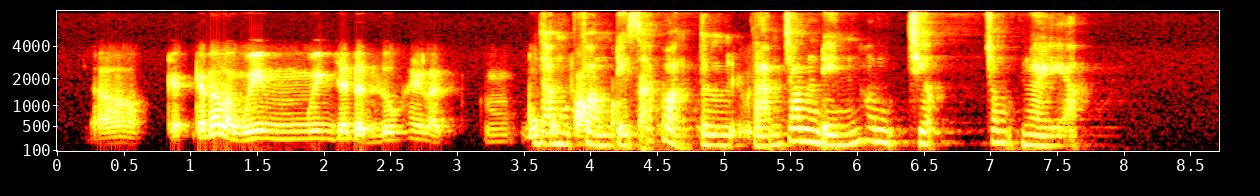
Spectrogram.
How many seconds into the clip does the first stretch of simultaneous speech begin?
3.6 s

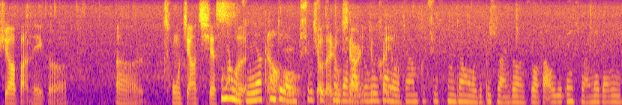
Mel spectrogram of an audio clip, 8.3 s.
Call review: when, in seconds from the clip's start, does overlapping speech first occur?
3.0 s

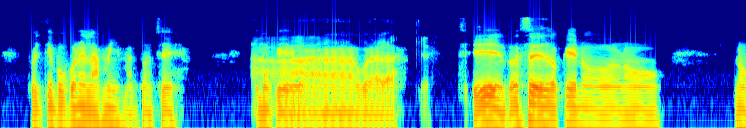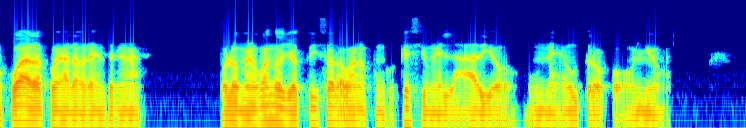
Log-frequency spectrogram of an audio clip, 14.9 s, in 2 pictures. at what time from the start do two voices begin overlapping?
2.6 s

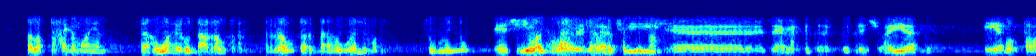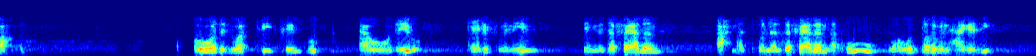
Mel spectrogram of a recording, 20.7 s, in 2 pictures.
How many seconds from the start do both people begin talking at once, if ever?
5.2 s

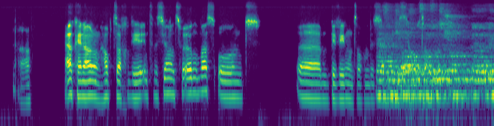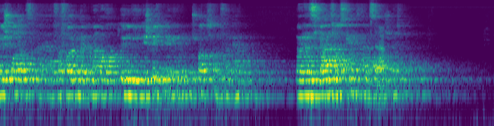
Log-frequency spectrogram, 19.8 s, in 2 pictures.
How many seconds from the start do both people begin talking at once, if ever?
7.5 s

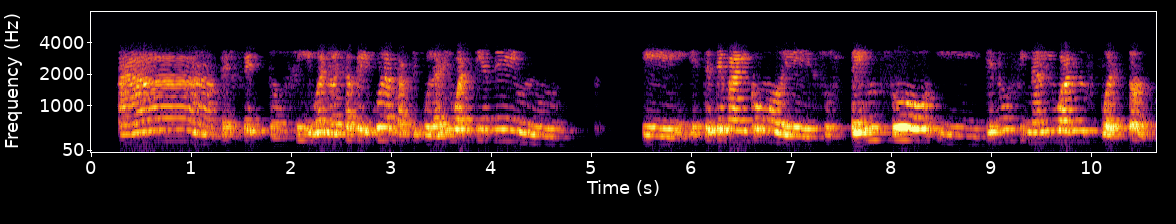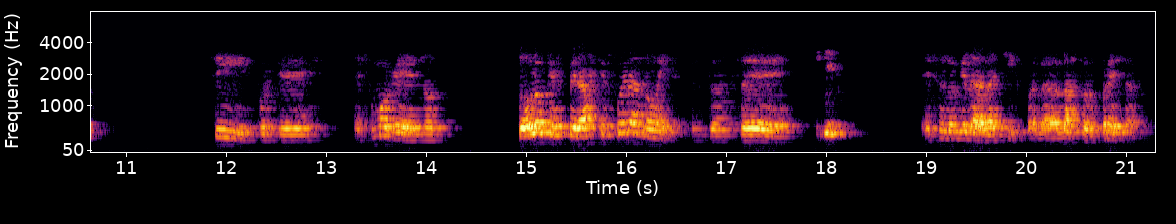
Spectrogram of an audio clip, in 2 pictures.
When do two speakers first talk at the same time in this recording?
none

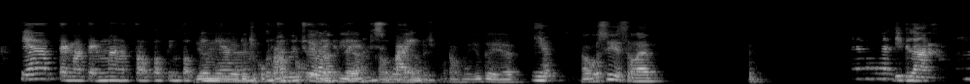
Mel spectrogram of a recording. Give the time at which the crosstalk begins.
1.9 s

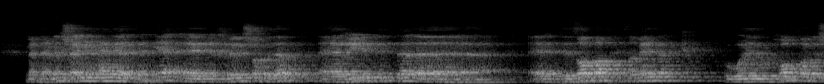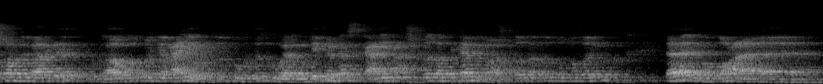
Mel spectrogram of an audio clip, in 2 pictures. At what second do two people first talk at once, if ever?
none

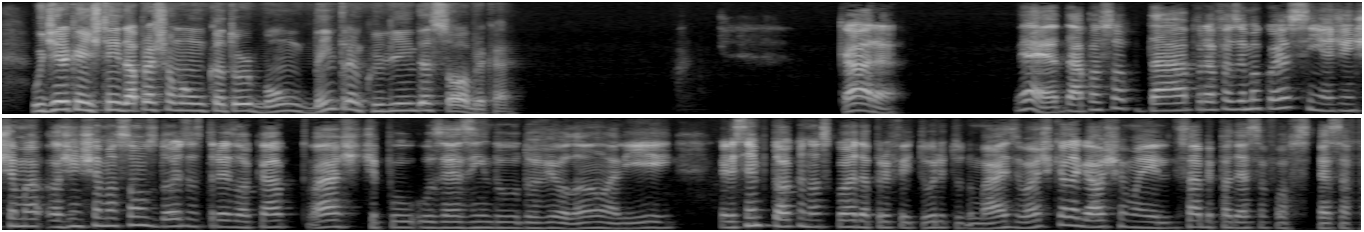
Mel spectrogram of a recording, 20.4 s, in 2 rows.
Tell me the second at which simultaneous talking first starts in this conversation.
none

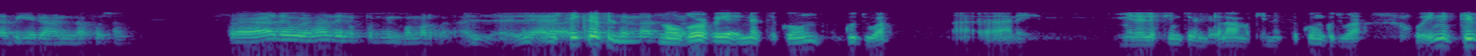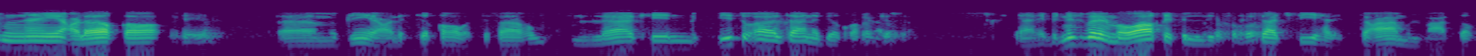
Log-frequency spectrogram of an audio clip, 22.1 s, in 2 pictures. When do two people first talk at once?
3.9 s

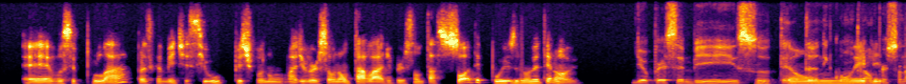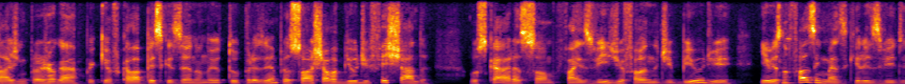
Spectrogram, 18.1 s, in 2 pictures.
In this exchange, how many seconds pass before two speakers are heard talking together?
7.5 s

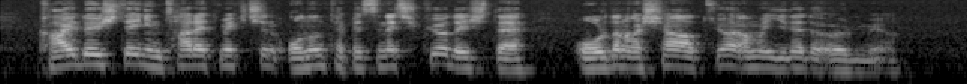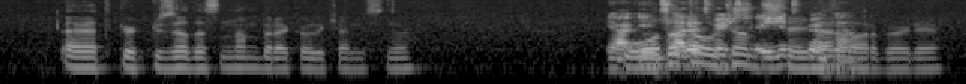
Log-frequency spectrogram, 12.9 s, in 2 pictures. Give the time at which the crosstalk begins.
10.6 s

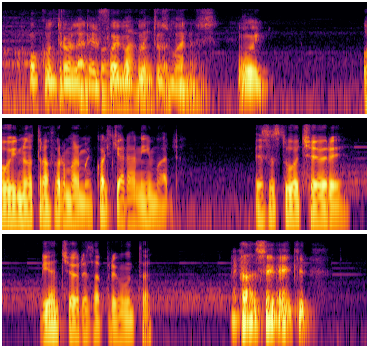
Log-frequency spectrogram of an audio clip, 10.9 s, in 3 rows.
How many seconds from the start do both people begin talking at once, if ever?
0.7 s

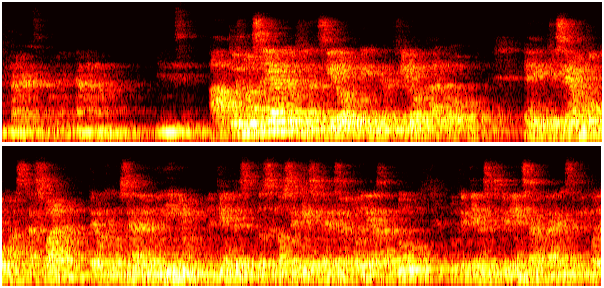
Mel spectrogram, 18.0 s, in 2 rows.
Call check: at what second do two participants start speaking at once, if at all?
none

